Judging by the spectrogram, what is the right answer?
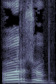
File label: "oirzhub", Archi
